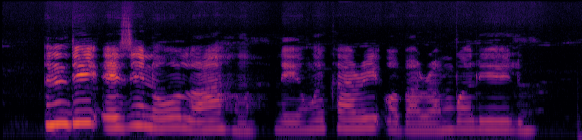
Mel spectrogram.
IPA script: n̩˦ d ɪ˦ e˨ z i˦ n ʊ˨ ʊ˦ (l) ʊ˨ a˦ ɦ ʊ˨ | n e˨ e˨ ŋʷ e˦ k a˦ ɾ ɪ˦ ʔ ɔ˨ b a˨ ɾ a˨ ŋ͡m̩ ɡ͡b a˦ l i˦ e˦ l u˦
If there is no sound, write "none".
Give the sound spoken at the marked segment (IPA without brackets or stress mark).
l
